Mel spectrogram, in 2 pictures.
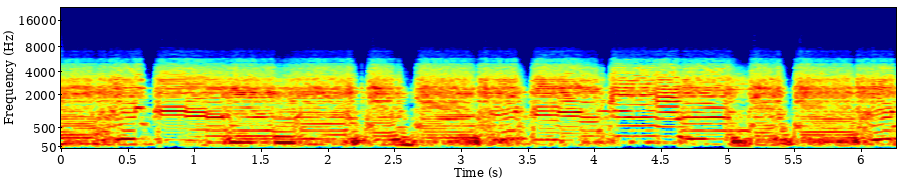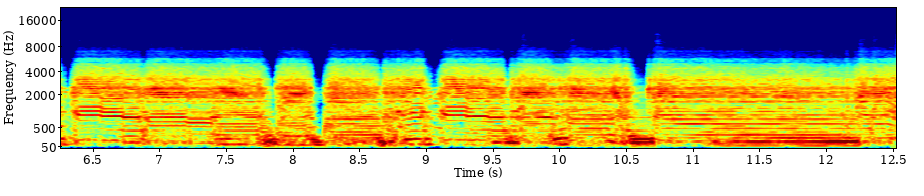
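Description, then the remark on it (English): A heavily distorted electric guitar riff churns out a gritty, repeating pattern with punchy accents and sharp gaps, backed by steady drums, loud and continuous with no voices. “Okay, I just love that riff. I could just jam that out over and over.”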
